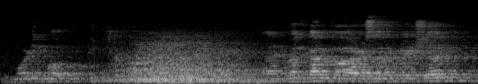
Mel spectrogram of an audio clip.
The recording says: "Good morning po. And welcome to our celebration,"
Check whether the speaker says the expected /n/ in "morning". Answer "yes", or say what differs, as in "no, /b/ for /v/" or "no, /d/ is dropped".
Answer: no, /n/ is dropped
